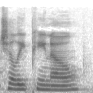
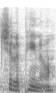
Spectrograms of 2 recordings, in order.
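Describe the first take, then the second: First: The name is split into two separate parts. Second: The name is run together as one word. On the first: It shows how the name is spelled. "I said it that way so that you guys can know how to spell it" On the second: It is how the name is really said. "but it's Chilipino"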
